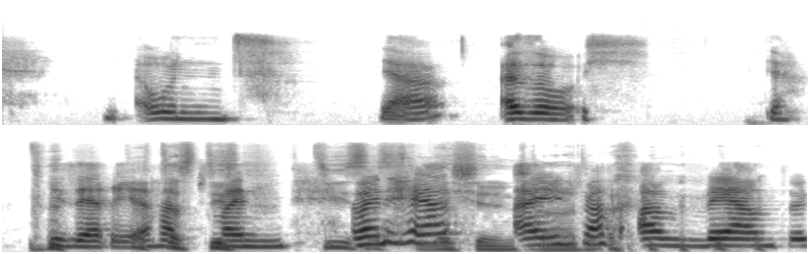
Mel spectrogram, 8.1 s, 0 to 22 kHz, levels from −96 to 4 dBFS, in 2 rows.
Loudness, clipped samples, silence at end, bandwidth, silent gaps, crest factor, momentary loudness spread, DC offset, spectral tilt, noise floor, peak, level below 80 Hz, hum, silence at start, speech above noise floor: -20 LUFS; under 0.1%; 0 s; 14 kHz; none; 16 dB; 16 LU; under 0.1%; -4.5 dB/octave; -64 dBFS; -4 dBFS; -60 dBFS; none; 0.5 s; 43 dB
